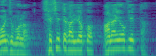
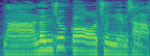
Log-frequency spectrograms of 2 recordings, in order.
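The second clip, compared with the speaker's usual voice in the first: slow solemn confession; 3 semitones lower, much slower than usual. Acted. Believer's confession quoted.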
